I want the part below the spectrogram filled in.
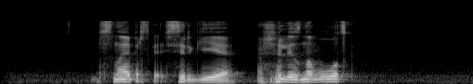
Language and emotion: Russian, neutral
